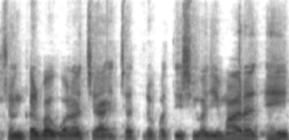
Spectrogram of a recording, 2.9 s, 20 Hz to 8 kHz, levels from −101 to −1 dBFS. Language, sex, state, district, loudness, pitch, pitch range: Marathi, male, Maharashtra, Pune, -25 LUFS, 150 Hz, 140-155 Hz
